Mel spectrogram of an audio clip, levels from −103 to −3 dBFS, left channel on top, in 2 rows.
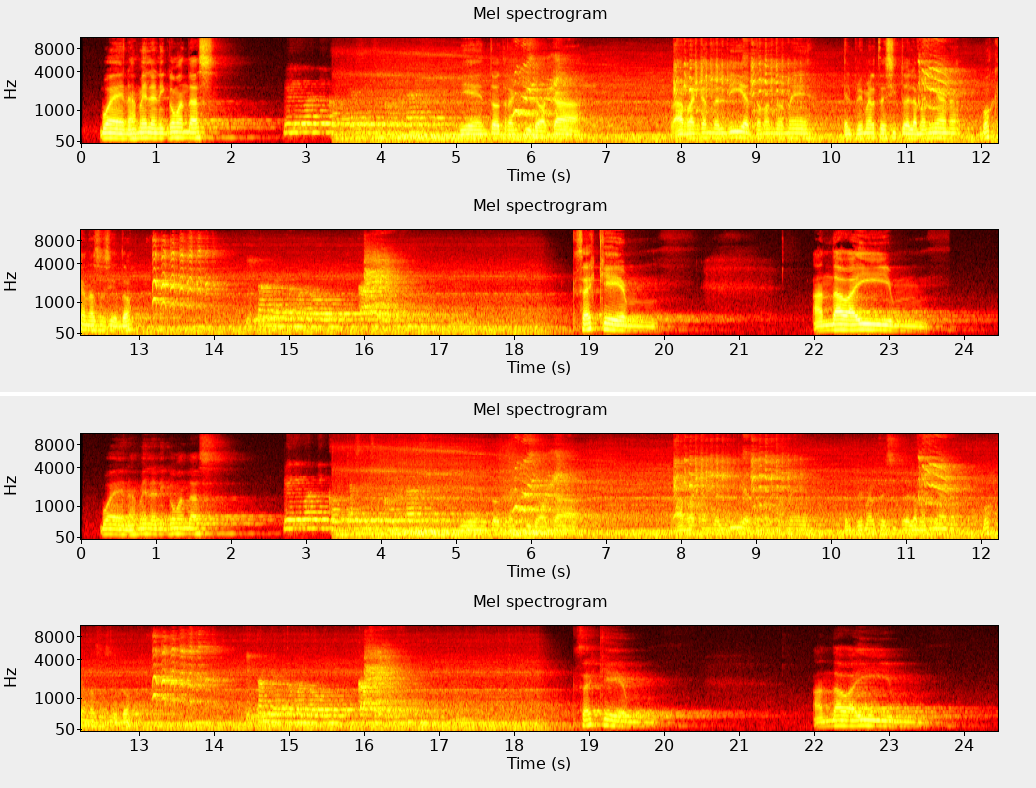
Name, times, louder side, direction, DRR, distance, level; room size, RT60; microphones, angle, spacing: voice 1, 0.3-1.8 5.0-6.7 7.9-9.8 10.2-12.9 18.8-19.9 22.0-23.5, left 8 dB, 80° left, 0.3 m, -21 dB
voice 2, 2.7-4.5 14.4-15.6 15.9-16.9 17.1-17.3, equal, 60° right, 2.6 m, -27 dB
Accelerating revving vroom, 3.3-18.3, right 1 dB, 25° right, 1.5 m, -30 dB
sound 1, 5.7-6.5 7.9-9.6 11.1-11.6 13.2-14.0 16.0-16.4, left 2 dB, 10° left, 0.8 m, -27 dB
9.3 x 6.0 x 7.2 m
head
